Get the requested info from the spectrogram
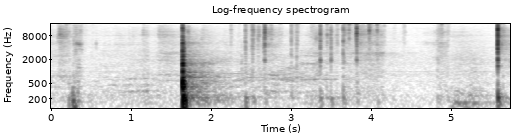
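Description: Laptop keyboard typing: one loud tap about a second and a half in, then a string of light keystrokes and another sharp key tap near the end.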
